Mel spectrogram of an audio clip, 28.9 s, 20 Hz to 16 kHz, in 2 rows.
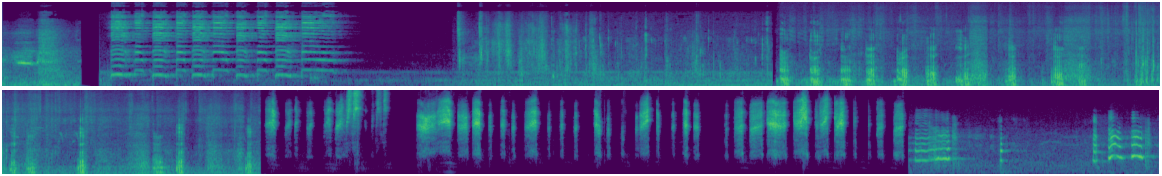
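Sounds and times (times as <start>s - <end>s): pigs crunching food: 5.7s - 17.8s
pigs grunting: 8.7s - 17.7s.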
